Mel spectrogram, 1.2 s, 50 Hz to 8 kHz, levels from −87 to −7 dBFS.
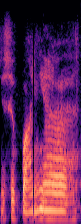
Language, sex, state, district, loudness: Hindi, male, Jharkhand, Sahebganj, -19 LUFS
